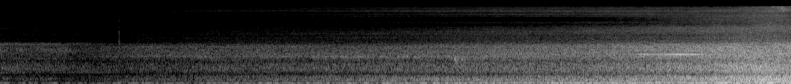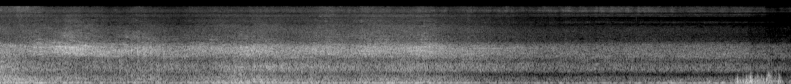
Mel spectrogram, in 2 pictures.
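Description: Flixtrain passenger train, an electric locomotive hauling coaches, passing on the near track: the rumble and wheel-on-rail noise builds steadily, peaks as the locomotive and coaches go by, then fades as the train draws away.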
